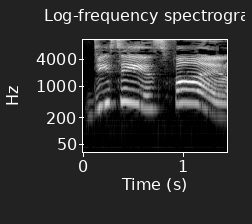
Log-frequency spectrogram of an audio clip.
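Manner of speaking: put-on high, loud, gleeful call to the kids. Fan mimicking the singer calling out on tour, high excited shout. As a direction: shout it out high like a chirpy pop-star intro. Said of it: "can't wait to hear her go".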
